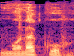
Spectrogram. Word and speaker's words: Monaco: par perce e eu brinquei com com Monaco porque é como se pronuncia em francês né e é Monaco fo Então mas a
